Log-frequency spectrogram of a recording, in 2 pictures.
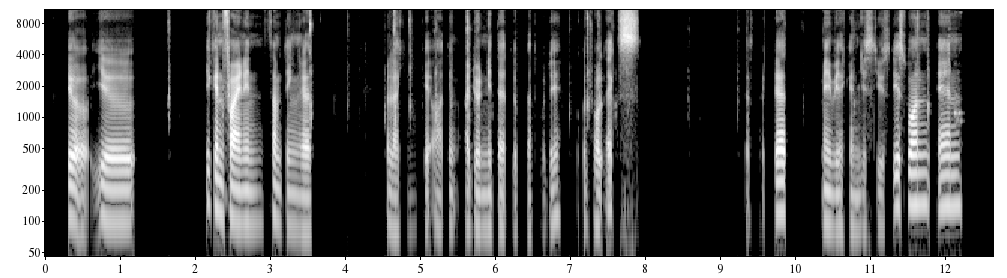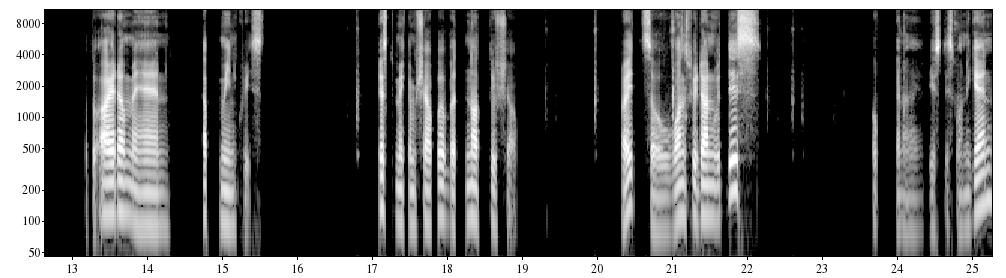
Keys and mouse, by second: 0.2 s, 1.5 click, 1.7 Tab, 2.2-3.4 middle drag, 3.8 ctrl+z, 4.1 ctrl+z, 5.0 ctrl+z, 5.4 middle click, 5.7 Tab, 7.4 ctrl+x, 8.1 middle click, 8.7 Tab, 8.9 middle click, 9.3 Tab, 11.7 n, 13.5 click, 14.8-16.3 drag, 17.1 Tab, 17.3-17.8 middle drag, 18.1-18.7 middle drag, 19.4 Tab, 19.7 middle click, 20.1 Tab, 20.2 middle click, 21.1 Tab, 21.8 middle click, 22.3 Tab, 22.7 Tab, 23.1 shift+middle click, 23.9 shift+middle click.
